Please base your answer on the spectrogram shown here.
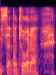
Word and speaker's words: Sepultura: and if you notice, I'm pronouncing the Sepultura because when I first heard of the band, I was working at Tower Records in the Village, and my boy was Brazilian, and he was the one that hyped me up to it, and that was how he pronounced it.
